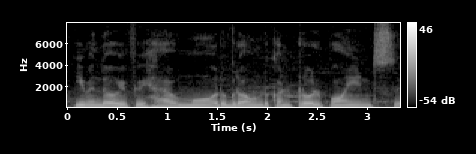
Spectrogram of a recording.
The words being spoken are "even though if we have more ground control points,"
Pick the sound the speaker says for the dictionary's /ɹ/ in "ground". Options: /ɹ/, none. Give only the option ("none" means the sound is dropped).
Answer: /ɹ/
